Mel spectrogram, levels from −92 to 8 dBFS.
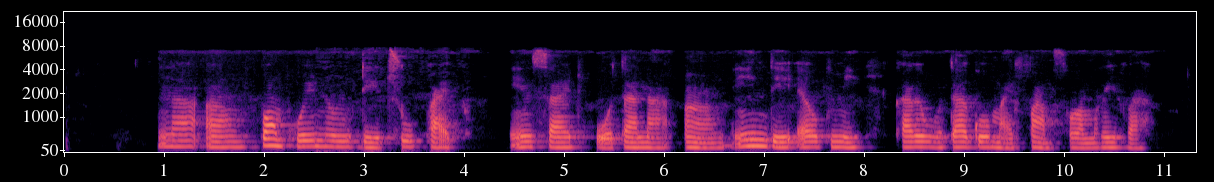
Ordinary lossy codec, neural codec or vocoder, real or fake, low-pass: Opus, 24 kbps; none; real; 7.2 kHz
